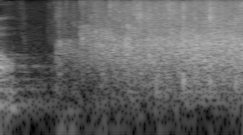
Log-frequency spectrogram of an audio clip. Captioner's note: applause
